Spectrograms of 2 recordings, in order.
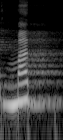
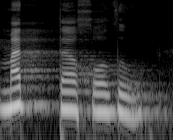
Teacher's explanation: Ma jika berhenti hukumnya mad tabi'i zahiri karena ada alif didahului harokat fathah, maka kalau berhenti 2 panjangnya ma. Namun jika diwasolkan mimnya jadi pendek, mat, gugur alifnya, namanya takhallus bil hadfi.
